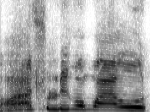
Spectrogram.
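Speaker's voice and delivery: high, loud mock protest; insistent pastor. Pastor asked if he is genuine, exaggerated insistence. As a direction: insist indignantly to the counsellor.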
